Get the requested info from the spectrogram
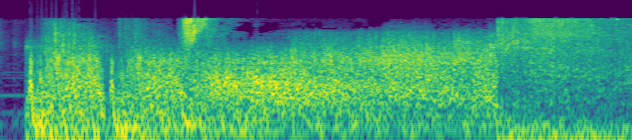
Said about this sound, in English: The movie industry is completely irresponsible for the way they portray explosions!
